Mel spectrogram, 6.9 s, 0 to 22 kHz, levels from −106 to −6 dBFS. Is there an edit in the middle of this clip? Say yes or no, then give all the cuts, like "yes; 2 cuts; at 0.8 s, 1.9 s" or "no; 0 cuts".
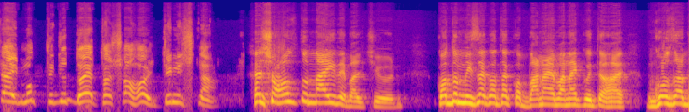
no; 0 cuts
